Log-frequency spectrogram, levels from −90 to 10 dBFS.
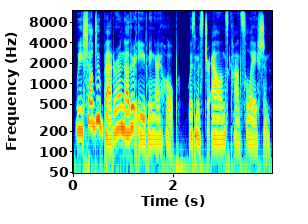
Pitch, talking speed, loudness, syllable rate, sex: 180 Hz, 180 wpm, -18 LUFS, 5.7 syllables/s, female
